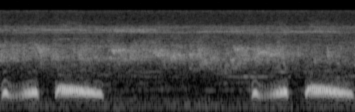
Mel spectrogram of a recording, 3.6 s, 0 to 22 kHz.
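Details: Kuk 1 song of a spotted dove, played as therapy for training birds: a short upswept coo, a curving coo and a long sustained coo, the whole phrase repeated after a pause of about 2.5 seconds.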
